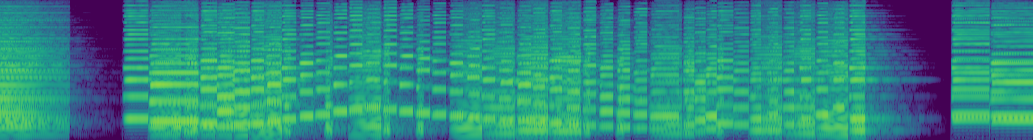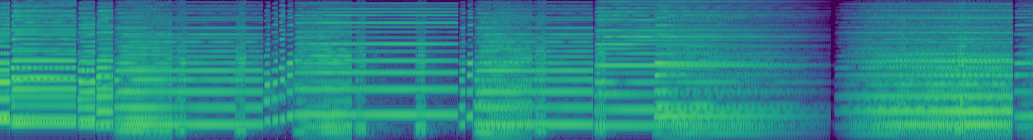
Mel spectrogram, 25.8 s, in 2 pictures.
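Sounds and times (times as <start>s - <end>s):
accordion playing low bassoon and flute registers: 0.0s - 1.0s, 1.6s - 11.3s, 11.9s - 25.8s.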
